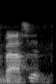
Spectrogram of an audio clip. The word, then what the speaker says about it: basswood: Basswood is what I've been told it is. I think it's bass. Yeah. Like the fish, apparently.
